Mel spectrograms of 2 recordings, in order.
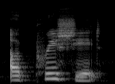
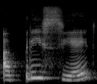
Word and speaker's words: appreciate: Ahora aquí tenemos el verbo to appreciate, que no se pronuncia appreciate, sino appreciate. Shh, shh, shh, appreciate.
